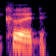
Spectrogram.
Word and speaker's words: could: Sarah screamed as loud as she could. Sarah screamed as loud as she could. Okay, now in the word could, yes, that L is silent.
